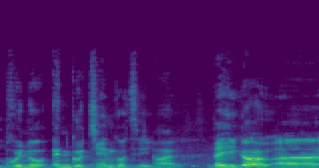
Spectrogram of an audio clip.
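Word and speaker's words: Bruno N'Gotty: How do you pronounce it again? Bruno Ngotti. Bruno Ngotti.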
